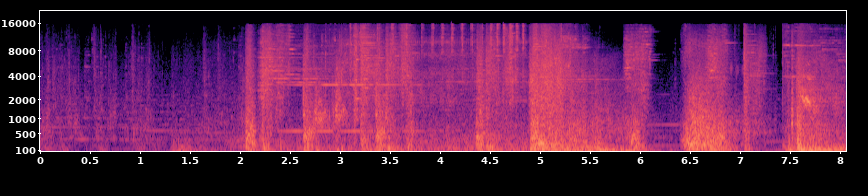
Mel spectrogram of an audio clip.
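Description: Video game combat effects clash and burst.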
